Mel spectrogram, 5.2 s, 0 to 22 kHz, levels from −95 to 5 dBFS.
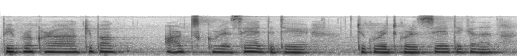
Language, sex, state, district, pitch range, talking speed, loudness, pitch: Nagamese, female, Nagaland, Dimapur, 190-210 Hz, 70 wpm, -16 LUFS, 205 Hz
